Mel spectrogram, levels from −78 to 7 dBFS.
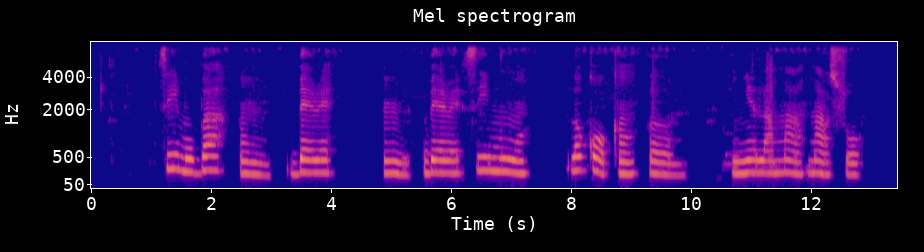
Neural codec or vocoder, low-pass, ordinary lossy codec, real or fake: none; 7.2 kHz; none; real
